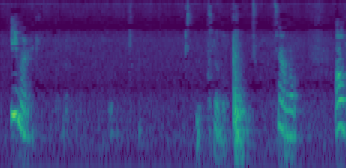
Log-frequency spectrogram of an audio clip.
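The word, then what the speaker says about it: Imbolc: je fais un bolk, sinon imbolk. Et tu te serais trompé quand même. Ouais. Tout simplement parce que là aussi c'est gaélique et qu'en gaélique, le B, je l'oublie et on va prononcer imolk.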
